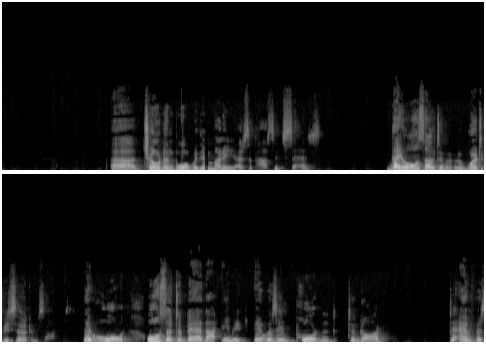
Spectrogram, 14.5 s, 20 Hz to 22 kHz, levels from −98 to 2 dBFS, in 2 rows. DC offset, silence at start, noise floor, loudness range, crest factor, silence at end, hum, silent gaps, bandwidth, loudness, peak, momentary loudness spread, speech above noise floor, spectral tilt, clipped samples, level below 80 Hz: under 0.1%; 1.65 s; -86 dBFS; 5 LU; 22 dB; 0 s; none; none; 10.5 kHz; -37 LUFS; -16 dBFS; 17 LU; 49 dB; -5.5 dB/octave; under 0.1%; -84 dBFS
